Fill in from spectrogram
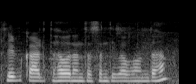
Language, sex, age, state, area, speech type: Sanskrit, male, 18-30, Bihar, rural, spontaneous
